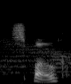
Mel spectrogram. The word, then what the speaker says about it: spook: does work for ghosts is actually spoke which is spelled spook there some Dutch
